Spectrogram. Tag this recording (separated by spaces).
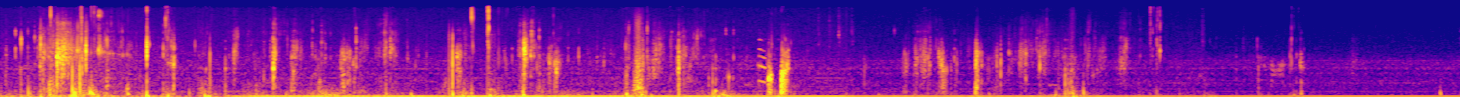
sphincter schlup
